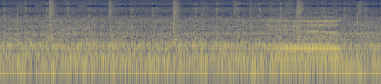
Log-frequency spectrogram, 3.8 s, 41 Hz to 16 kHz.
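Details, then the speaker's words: Hcalory diesel heater running in heating mode on a 300 Wh LiFePO4 battery, fan mode ramped to five: even fan rush with a soft, regular fuel pump tick about every half second, blowing hot air. Normal running. "ou can hear the pump ticking away there so we're in heating mode"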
